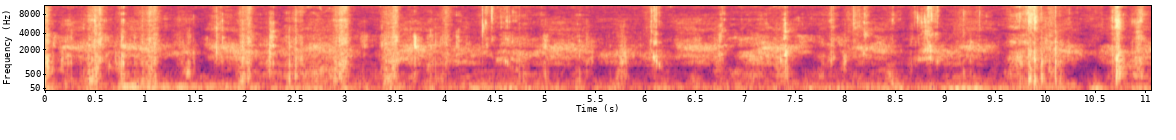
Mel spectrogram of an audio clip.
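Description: Close-miked chewing of a deep-fried samosa (singhara): crisp pastry crunching with mouth sounds, and a louder crunching bite near the end.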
